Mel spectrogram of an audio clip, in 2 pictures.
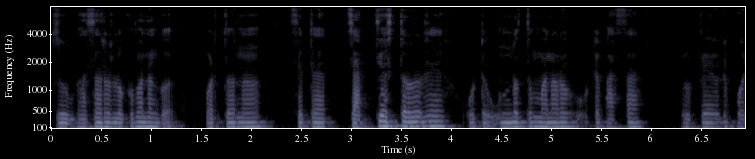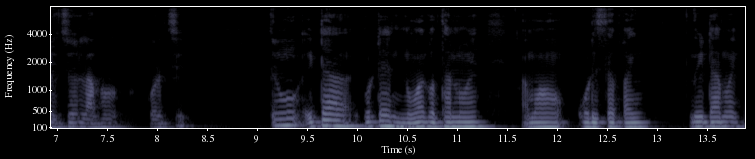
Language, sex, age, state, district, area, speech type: Odia, male, 18-30, Odisha, Puri, urban, spontaneous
